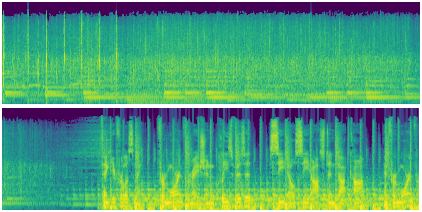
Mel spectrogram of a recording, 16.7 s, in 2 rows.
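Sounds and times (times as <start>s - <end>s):
audience clapping: 0.0s - 10.3s
sustained organ or keyboard chords: 0.0s - 16.3s
speech: 10.4s - 16.6s.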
